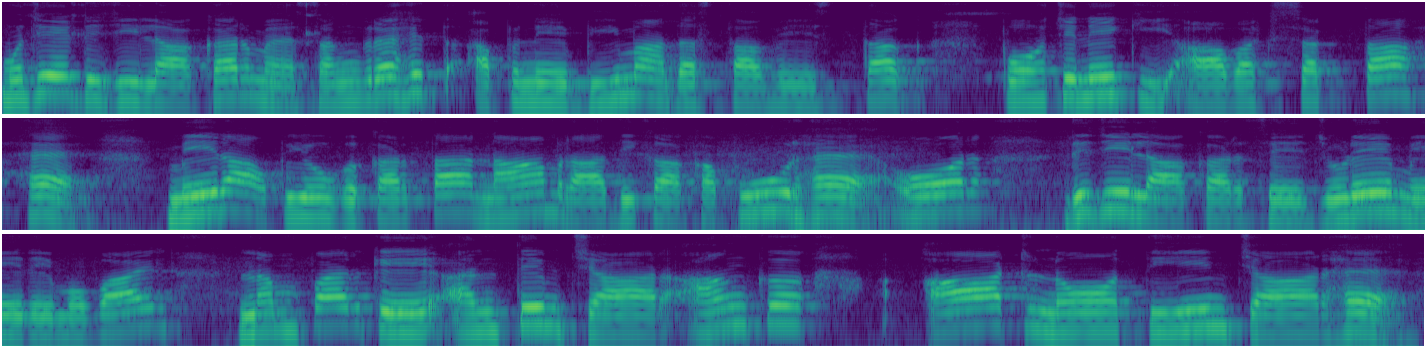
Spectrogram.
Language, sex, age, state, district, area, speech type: Hindi, female, 45-60, Madhya Pradesh, Narsinghpur, rural, read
